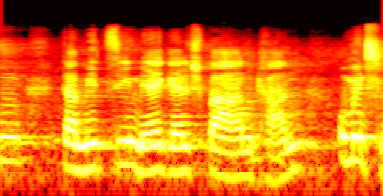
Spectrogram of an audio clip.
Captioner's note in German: none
